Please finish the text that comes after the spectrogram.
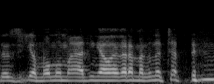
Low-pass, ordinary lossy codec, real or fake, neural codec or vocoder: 5.4 kHz; none; fake; codec, 16 kHz, 1.1 kbps, Voila-Tokenizer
